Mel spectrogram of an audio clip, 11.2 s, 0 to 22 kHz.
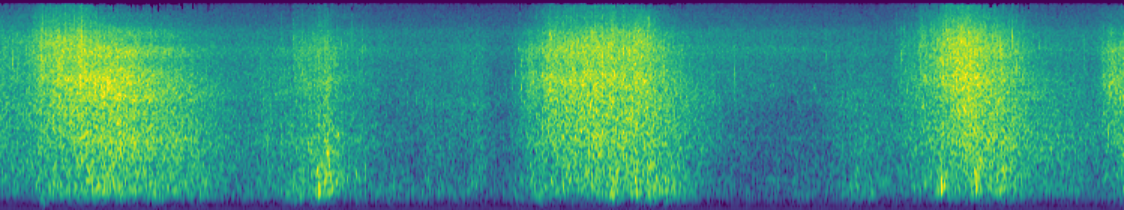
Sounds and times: Waves lapping Segura Beach 0:08.4 - 0:11.2

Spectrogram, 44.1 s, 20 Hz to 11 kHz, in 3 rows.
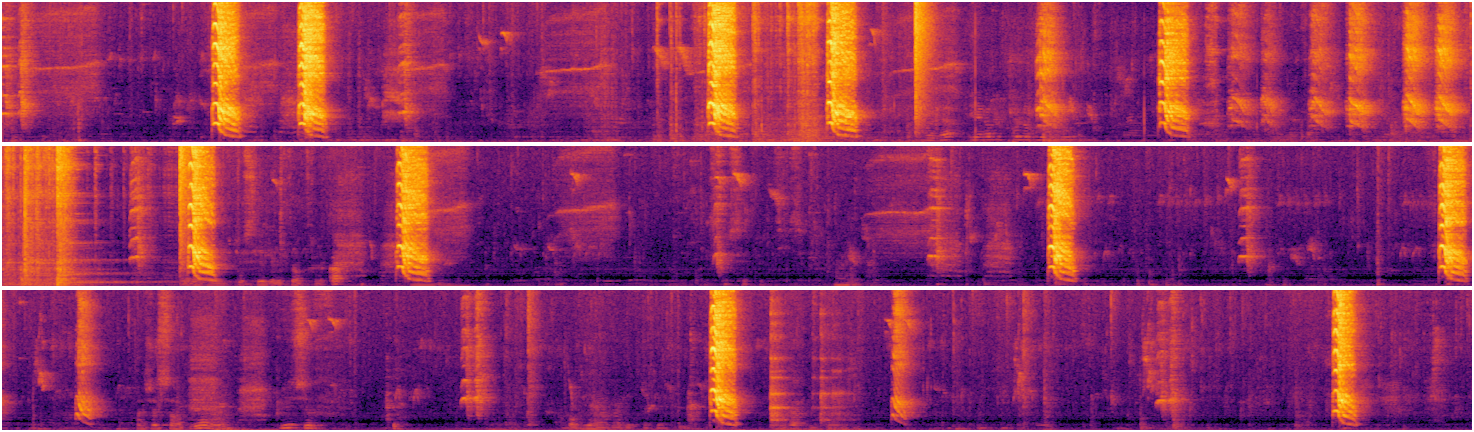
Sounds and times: Giving food to the three magpies 0:02.1 - 0:04.4
Giving food to the three magpies 0:05.5 - 0:10.9
Giving food to the three magpies 0:11.6 - 0:16.8

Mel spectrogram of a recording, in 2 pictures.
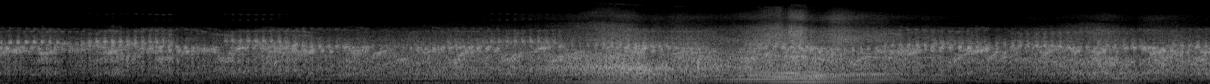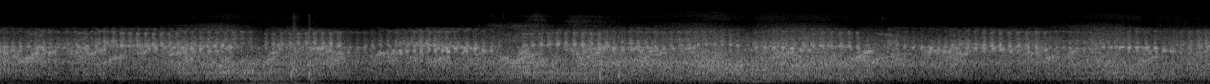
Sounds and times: Frogs 0:00.0 - 0:24.2
cars passing by 0:00.1 - 0:24.2

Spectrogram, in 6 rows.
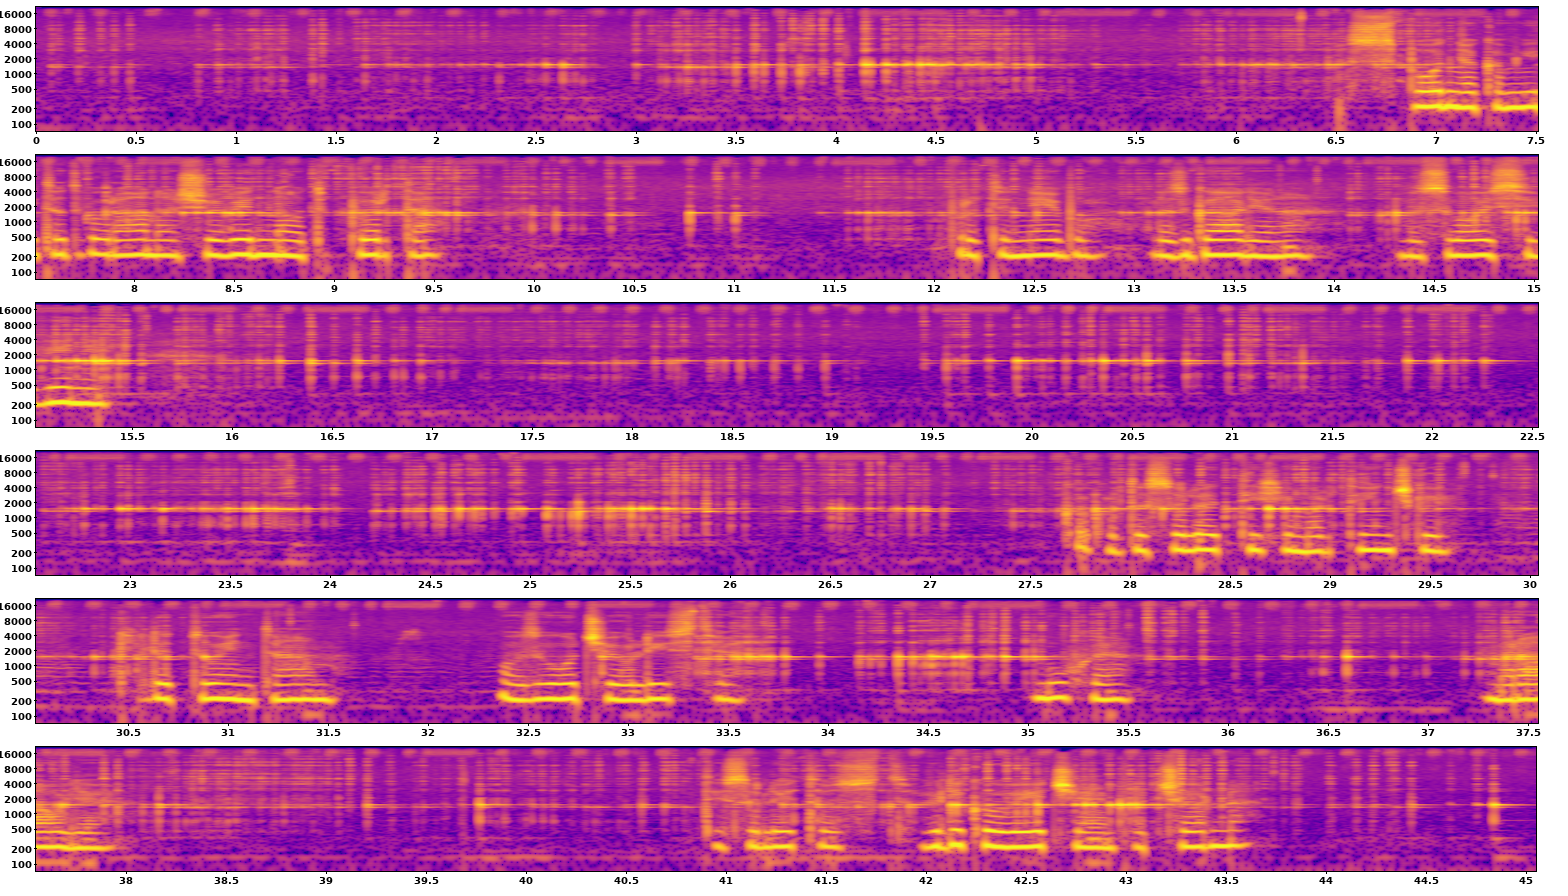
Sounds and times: stone and iron 0:00.0 - 0:45.0

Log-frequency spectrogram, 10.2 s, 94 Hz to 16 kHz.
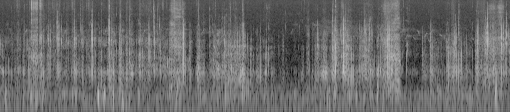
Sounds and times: Dog eating 0:00.0 - 0:10.2

